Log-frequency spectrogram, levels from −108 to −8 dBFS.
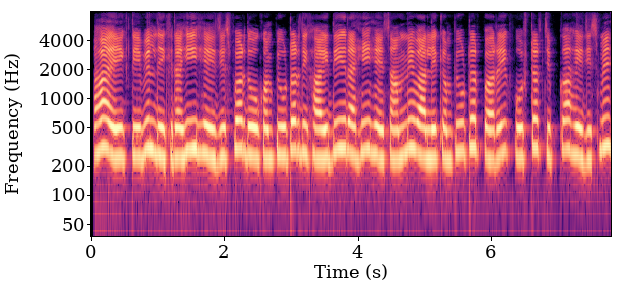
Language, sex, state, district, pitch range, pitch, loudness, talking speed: Hindi, female, Punjab, Pathankot, 245-290 Hz, 255 Hz, -15 LUFS, 175 wpm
